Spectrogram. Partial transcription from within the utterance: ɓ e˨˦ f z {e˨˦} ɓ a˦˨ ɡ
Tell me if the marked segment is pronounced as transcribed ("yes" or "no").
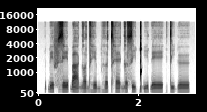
no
